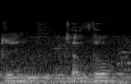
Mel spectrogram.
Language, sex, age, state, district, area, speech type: Gujarati, male, 45-60, Gujarat, Narmada, rural, spontaneous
